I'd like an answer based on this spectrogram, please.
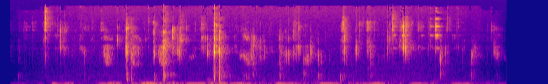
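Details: Hige, a one-year-old male Scottish Fold cat living in Japan, eats boneless horse mackerel mixed with dry food. Short, sharp crunches and wet chews come in bursts, then fade to silence near the end, in a quiet small room.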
